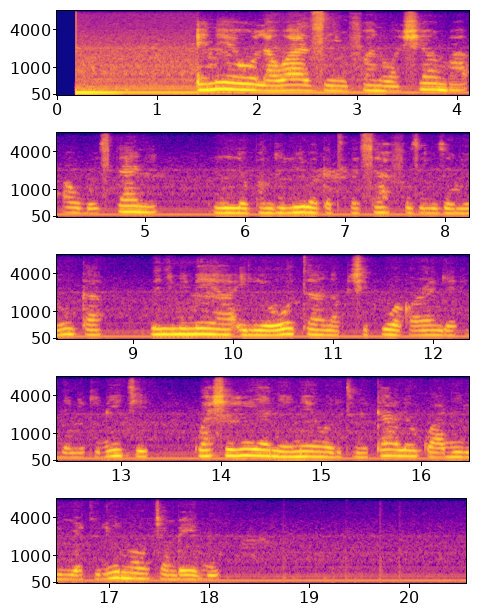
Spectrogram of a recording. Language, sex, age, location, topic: Swahili, female, 25-35, Dar es Salaam, agriculture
